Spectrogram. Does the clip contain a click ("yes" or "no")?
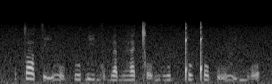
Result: yes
